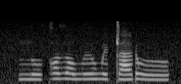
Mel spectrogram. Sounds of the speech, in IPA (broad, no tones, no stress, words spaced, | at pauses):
noɡɔðɔ wɵwɘ ʈa ɽo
